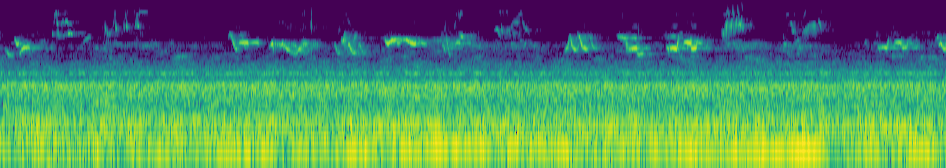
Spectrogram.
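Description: Birds chirp outdoors in the early morning, many short, high calls scattered throughout. They are faint and sit over a constant low background rumble, with no talk.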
